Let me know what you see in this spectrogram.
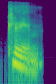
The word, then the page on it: claim: Indian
